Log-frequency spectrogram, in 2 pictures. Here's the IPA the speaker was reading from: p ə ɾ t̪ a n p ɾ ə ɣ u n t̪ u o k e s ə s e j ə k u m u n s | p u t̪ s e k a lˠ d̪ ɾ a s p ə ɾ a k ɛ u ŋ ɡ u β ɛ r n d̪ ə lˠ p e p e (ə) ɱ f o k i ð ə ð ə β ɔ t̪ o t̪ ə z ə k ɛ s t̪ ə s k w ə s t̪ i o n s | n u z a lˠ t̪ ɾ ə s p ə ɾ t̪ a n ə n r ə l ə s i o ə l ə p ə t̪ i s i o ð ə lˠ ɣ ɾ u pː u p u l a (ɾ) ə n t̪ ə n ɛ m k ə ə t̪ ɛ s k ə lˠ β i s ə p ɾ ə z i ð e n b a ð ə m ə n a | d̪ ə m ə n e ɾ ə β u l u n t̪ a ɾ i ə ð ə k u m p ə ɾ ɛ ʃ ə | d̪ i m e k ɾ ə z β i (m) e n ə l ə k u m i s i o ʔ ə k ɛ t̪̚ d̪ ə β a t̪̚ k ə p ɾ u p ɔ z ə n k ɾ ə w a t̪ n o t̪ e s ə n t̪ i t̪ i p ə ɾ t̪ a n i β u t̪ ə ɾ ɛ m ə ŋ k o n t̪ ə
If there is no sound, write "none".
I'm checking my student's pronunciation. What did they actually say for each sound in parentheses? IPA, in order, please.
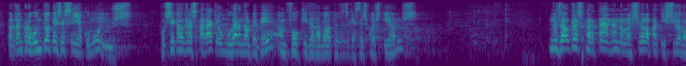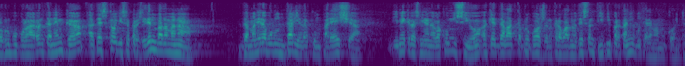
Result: ə, ɾ, n

